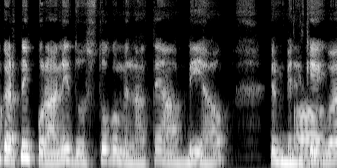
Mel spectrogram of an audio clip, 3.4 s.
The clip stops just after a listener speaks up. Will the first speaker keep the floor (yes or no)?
yes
